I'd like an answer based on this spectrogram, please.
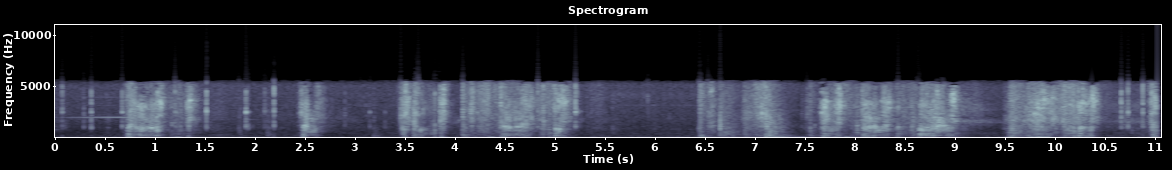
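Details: Little Jack Russell Terrier Lili goes wild after her bath indoors. Repeated bouts of harsh, growly barking come in bursts every second or two, with brief pauses in the excited play, echoing in a small room.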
